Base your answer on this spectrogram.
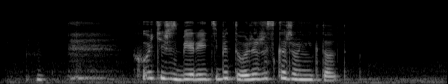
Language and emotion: Russian, positive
